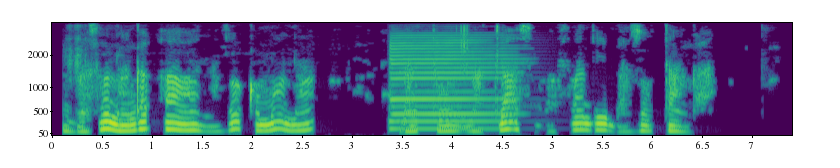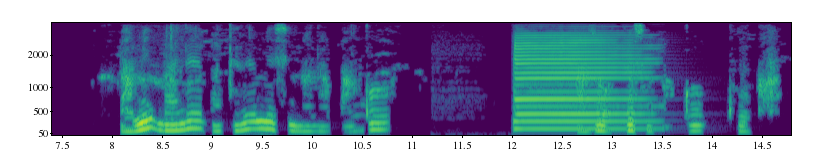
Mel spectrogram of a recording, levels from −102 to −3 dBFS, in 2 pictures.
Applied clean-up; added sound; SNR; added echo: classical method spectral subtraction.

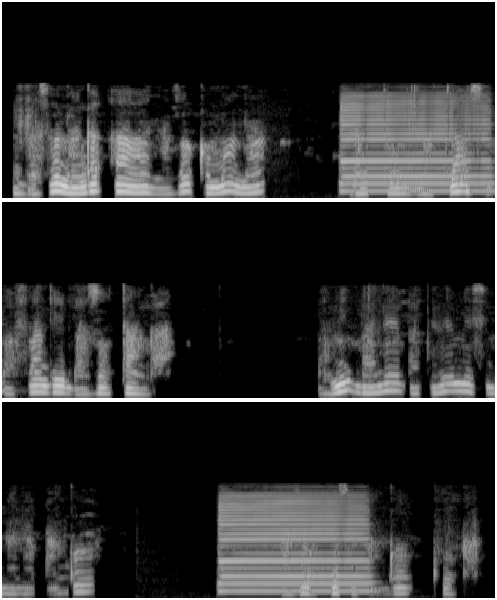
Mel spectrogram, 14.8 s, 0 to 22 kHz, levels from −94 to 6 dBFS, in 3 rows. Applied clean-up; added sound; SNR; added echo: neural mask model RNNoise.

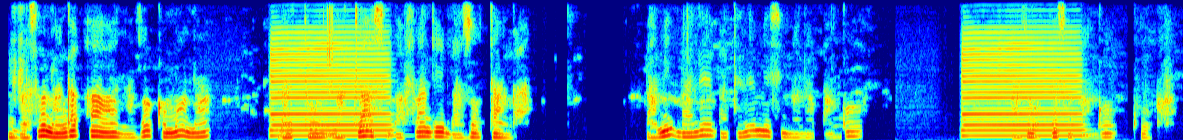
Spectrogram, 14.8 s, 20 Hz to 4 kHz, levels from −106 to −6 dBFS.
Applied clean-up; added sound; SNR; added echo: none; Wind instrument, woodwind instrument; 2 dB; none.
